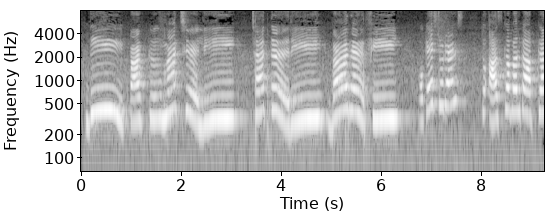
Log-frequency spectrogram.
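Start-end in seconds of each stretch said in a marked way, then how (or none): 0.1-6.3 दीपक, मछली, छतरी, barfi slowly, each ee held out; stressed long ee. Shown as a demonstration. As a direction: lean on and stretch each long ee. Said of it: "जोर देकर बोलते". (बड़ी ई पर जोर, लंबी खींचकर)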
